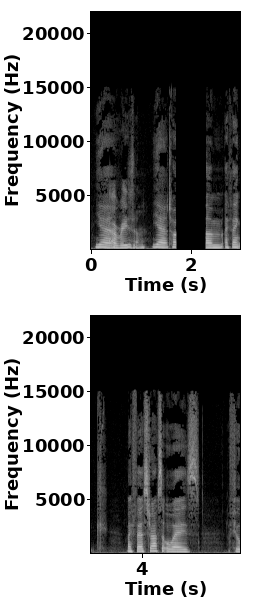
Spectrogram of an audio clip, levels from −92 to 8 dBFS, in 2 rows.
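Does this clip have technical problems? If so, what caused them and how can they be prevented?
Yes. There's an audio dropout to silence from 1.71 s to 2.30 s, so roughly 0.59 s of the speech just vanishes. The sound cuts off mid-flow into silence, with no room tone at all, then picks up again on "I think my first". That flat gap likely came from the input going away briefly, a loose connection, a link hiccup or a stray mute, while the recorder kept writing silence. Secure cables and connectors, and monitor the input while recording.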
